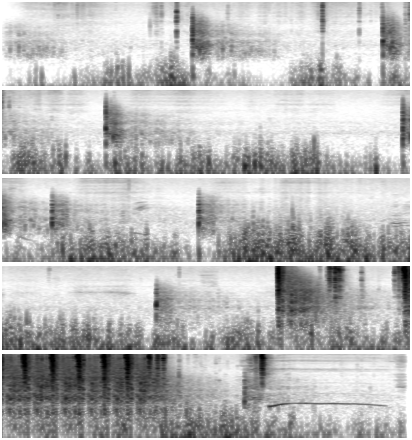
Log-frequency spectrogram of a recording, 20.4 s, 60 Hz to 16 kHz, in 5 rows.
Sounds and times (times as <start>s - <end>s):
Speech: 9.5s - 9.7s, 12.0s - 12.4s.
